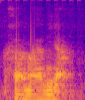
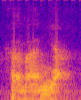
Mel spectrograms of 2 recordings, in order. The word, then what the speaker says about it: ثمانية: Pronounced ثمانية ثمانية ثمانية.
